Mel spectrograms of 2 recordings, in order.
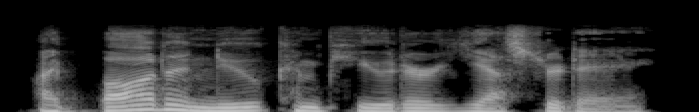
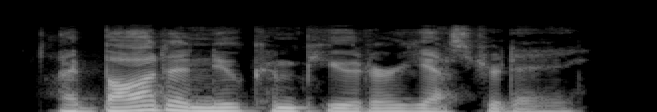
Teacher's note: In this sentence, the important words are bought, new, computer, and yesterday.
